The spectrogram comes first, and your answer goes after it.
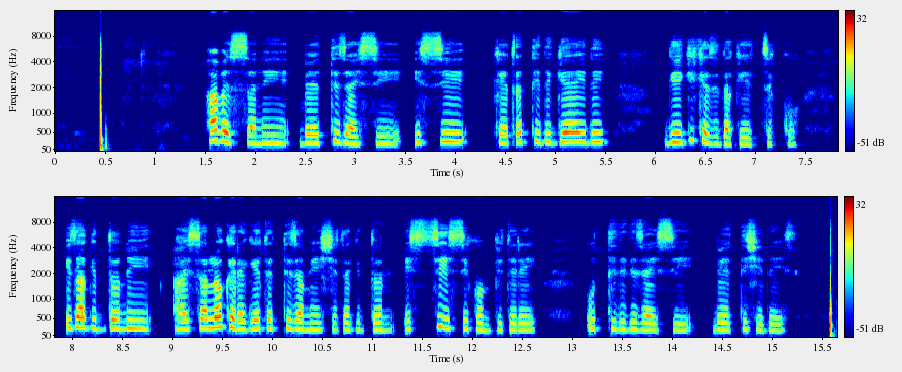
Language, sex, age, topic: Gamo, female, 25-35, government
